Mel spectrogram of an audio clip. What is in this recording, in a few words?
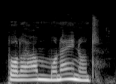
long time no see, estonian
